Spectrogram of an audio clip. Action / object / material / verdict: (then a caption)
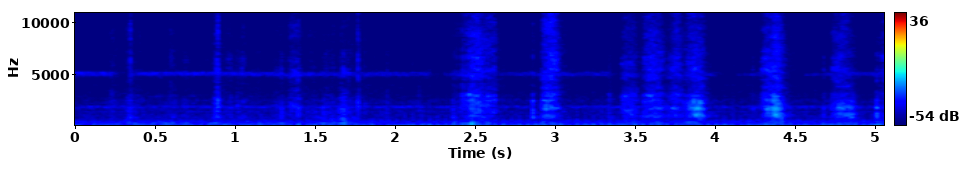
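scrape / paperboard gift box / paperboard / none. Fingernails scratch and tap the front of a small, dark, printed paperboard gift box, likely holding a coffee mug, which is held in the other hand. The result is quiet, dry, rasping scrapes with soft taps, each burst bright and short with no ring, repeating at an uneven pace over a low rumble.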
